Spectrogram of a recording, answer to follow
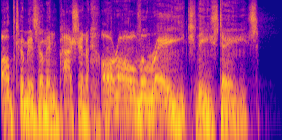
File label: joke rage; chaac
